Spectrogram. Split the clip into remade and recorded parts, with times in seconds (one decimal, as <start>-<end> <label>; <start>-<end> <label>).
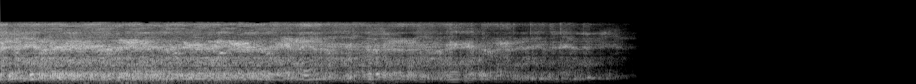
0.0-0.5 remade; 0.5-2.7 recorded; 2.7-9.2 remade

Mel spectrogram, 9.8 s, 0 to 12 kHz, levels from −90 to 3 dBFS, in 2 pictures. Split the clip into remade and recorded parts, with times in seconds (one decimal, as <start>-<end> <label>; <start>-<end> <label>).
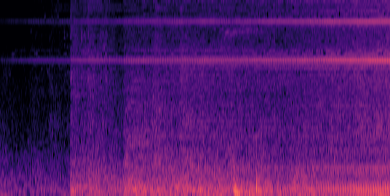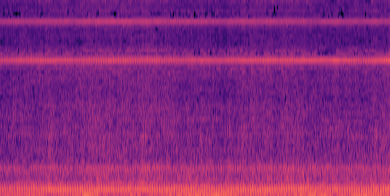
0.0-9.8 recorded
